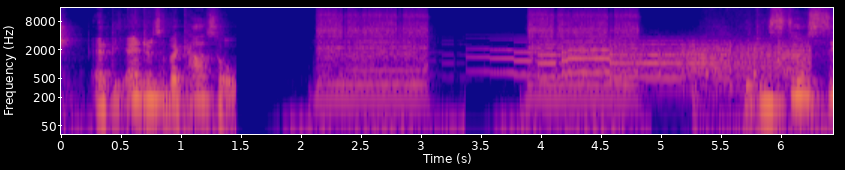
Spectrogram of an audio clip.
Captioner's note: phone rings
